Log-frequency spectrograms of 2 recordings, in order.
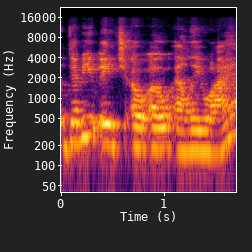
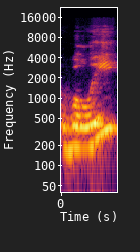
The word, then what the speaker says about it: Whooley: It's spelled W-H-O-O-L-E-Y. A lot of people want to call it Whooley, and it's really Whooley.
